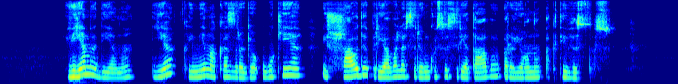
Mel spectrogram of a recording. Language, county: Lithuanian, Vilnius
